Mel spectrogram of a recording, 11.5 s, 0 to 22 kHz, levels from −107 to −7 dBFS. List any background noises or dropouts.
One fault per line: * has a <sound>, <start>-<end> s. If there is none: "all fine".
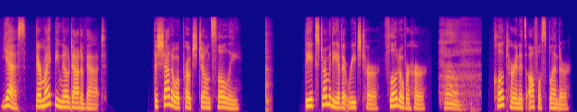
* has a tap, 5.3-5.5 s
* has a sigh, 8.8-9.6 s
